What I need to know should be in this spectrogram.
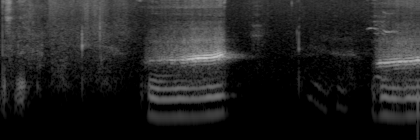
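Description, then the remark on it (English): A mallard duck call is blown in two loud, reedy, buzzy quacks. The first is drawn out and rises slightly in pitch; the second starts after a short pause and is cut off. “Name this duck call right here.”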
